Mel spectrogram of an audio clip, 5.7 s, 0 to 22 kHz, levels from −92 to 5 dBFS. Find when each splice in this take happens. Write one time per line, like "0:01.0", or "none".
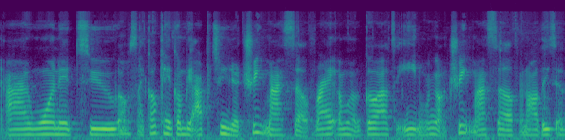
0:01.7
